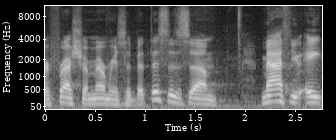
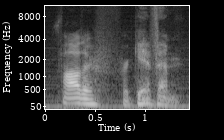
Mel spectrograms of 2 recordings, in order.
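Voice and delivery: normal talking voice

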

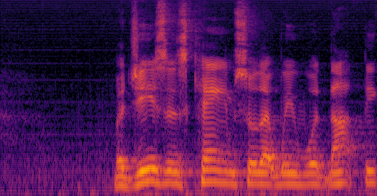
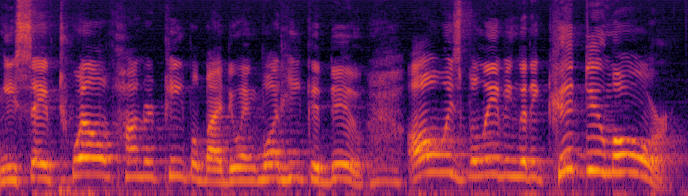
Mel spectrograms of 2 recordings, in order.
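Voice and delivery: building, higher and louder insistence; emphatic preaching; 8 semitones higher, 5 dB louder than usual. Acted. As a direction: drive the point home to the congregation. Emphatic sermon climax.

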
